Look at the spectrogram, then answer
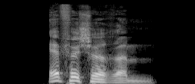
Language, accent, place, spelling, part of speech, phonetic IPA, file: German, Germany, Berlin, äffischerem, adjective, [ˈɛfɪʃəʁəm], De-äffischerem.ogg
- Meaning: strong dative masculine/neuter singular comparative degree of äffisch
